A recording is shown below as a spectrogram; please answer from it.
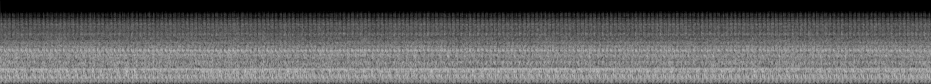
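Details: Honda generator cold start after sitting about three months: smooth, even drone at constant speed with no surging, misfires or knocking; runs healthy. Normal running.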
